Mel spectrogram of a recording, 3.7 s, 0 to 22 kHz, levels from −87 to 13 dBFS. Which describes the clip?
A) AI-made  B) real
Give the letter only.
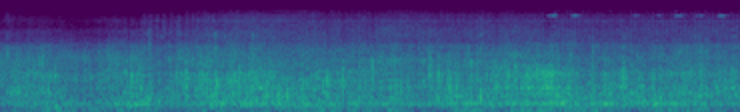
B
